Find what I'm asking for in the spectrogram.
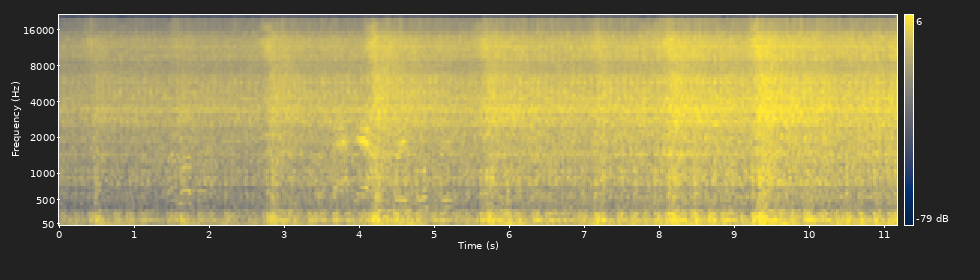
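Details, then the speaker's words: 1969 Triumph TR6 motorcycle after pilot jet cleaning and the pilot air screw turned in half a turn, warm after about 10 minutes of idling: a steady, even twin-cylinder idle with no misses or knocks. Running sweetly. "Run for a few more minutes. All right, so I guess at 10 minutes or so, and it sounds good."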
